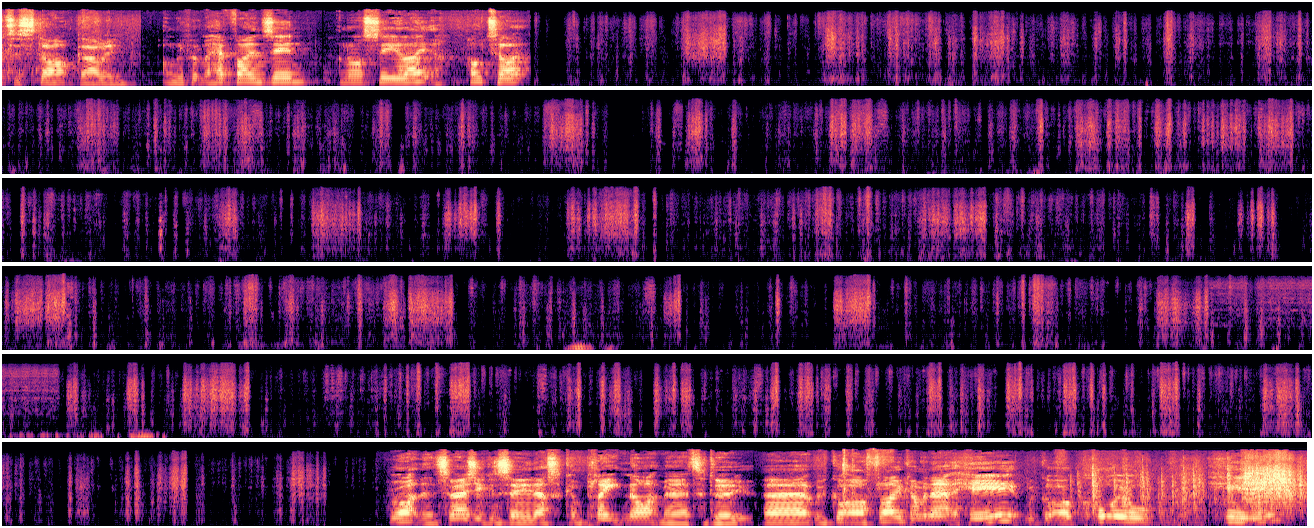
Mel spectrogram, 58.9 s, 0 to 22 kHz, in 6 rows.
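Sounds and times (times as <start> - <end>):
plastic pipe scraping and rustling: 0.0 - 58.9
heavy thumps: 33.7 - 34.1.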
